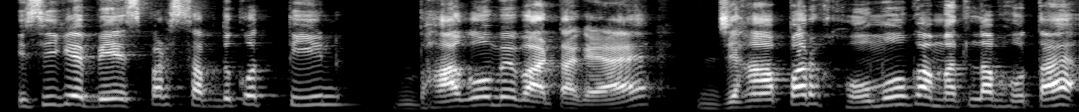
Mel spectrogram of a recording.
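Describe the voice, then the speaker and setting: A man teaching an exam-prep lecture, constantly asking the class questions, answering them himself, and repeating key terms for emphasis. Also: high-pitched. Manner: quizzes students constantly, answers his own questions.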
